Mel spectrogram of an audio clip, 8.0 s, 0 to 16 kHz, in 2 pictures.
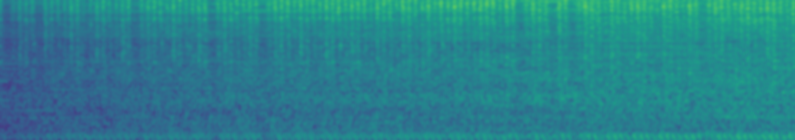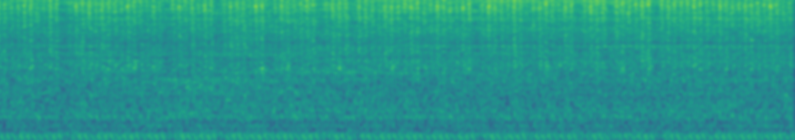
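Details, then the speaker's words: Ford tractor with Select-O-Speed transmission (1959 871 or 1968 3000 three-cylinder), running in neutral during band adjustment: steady even putter idling at about 900 rpm against an 800 rpm spec; idle slightly high. "here if you see there I have it uh loosened up and I have it idling at about 900 RPM supposed to be 800 but that's not too bad"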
